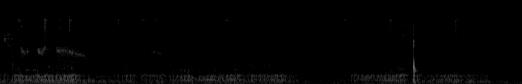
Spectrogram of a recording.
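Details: Domestic cat Zlatan, waiting indoors and happy as its owner comes home, purring in a steady low rumble throughout, with a few brief higher sounds early on and a single sharp click near the end.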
